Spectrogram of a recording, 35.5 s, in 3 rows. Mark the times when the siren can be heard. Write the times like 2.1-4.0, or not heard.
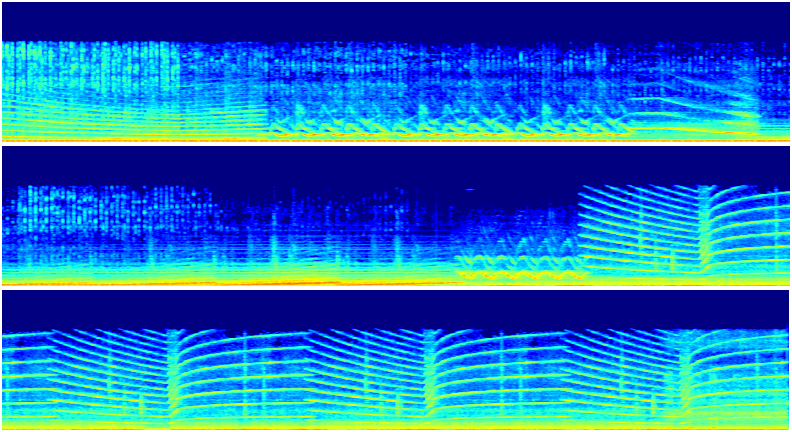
0.0-35.4.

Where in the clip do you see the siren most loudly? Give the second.
16 s.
